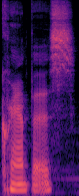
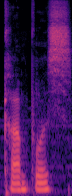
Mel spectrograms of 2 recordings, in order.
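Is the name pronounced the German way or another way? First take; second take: other; German. First: The name is not said the German way. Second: The name is said the German way. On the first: This is how the game says it. "in the game they say" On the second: This is how the speaker reads it. "the more like German way of it"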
